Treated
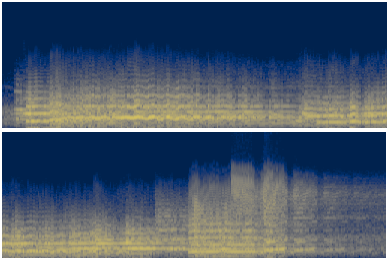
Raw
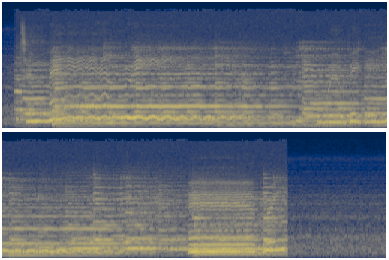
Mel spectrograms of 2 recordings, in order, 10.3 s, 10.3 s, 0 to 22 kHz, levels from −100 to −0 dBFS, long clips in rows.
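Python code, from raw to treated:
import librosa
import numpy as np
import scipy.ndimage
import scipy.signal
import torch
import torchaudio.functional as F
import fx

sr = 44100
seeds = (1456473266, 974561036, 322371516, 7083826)

y = fx.lowpass_res(x, sr, hz=fx.steps((0.0, 480.0), (7.15, 1100.0), (8.17, 3200.0)), q=3.4)
y = fx.echo_feedback(y, sr, ms=402, feedback_pct=33, wet_db=-9.0)
y = fx.doppler_dist(y, sr, depth_ms=0.73)
y = y * 10.0 ** (-3.0 / 20.0)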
